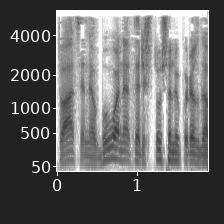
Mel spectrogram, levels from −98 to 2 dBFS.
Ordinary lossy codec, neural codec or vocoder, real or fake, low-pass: MP3, 32 kbps; codec, 16 kHz, 1 kbps, X-Codec, HuBERT features, trained on balanced general audio; fake; 5.4 kHz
